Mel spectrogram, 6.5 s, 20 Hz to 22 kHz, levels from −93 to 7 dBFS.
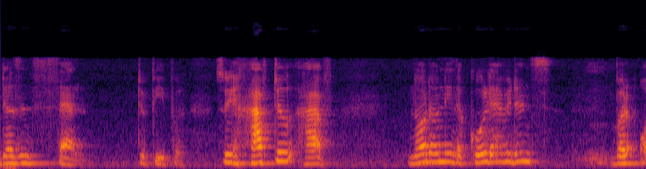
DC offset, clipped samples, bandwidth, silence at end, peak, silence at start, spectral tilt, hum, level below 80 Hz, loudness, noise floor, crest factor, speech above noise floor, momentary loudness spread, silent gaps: under 0.1%; under 0.1%; 5.6 kHz; 0 s; 0 dBFS; 0 s; -9.5 dB/octave; none; -58 dBFS; -25 LUFS; -51 dBFS; 26 dB; 27 dB; 21 LU; none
